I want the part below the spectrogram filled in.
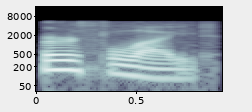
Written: earthlight

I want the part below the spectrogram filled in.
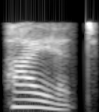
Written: Hyatt

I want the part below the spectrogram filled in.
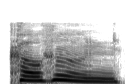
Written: cohune

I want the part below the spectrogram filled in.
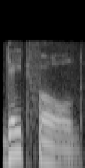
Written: gatefold

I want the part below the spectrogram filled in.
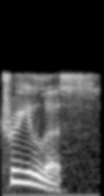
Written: treeless

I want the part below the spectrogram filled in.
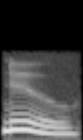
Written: new

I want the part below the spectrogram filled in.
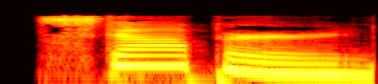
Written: stoppard

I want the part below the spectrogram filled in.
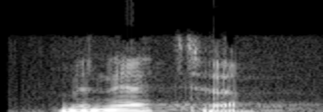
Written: Mineta

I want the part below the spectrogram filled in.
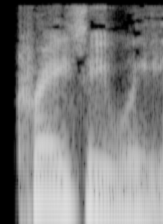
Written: crazyweed

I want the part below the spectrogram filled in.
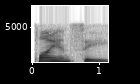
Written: pliancy

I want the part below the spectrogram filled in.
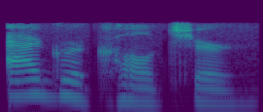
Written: agriculture

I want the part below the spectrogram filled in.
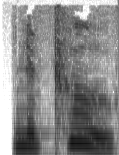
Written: napoo

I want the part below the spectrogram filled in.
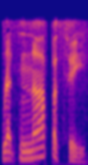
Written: retinopathy

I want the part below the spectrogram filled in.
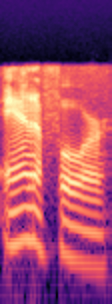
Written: anaphor

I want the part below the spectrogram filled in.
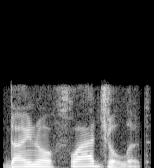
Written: dinoflagellate

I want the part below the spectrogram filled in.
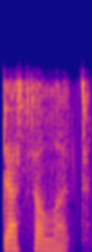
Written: desolate

